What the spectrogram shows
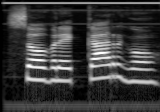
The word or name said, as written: sobrecargo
